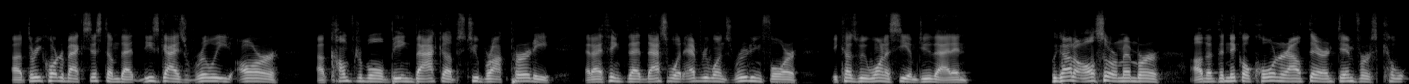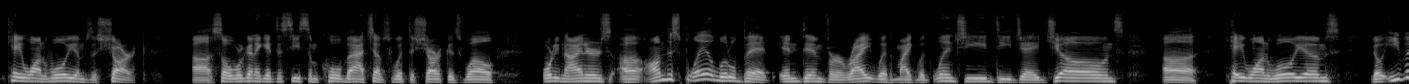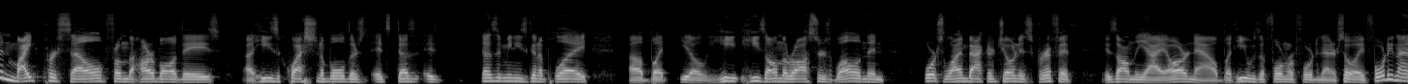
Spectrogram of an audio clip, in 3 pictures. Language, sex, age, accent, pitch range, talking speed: English, male, 20-39, American, 120-150 Hz, 200 wpm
